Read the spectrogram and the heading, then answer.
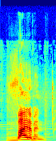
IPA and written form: vaɪtəmən (vitamin)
